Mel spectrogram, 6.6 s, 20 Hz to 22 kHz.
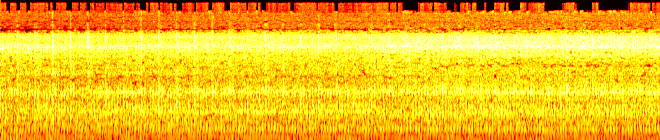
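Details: BMW E60 525d diesel idling cold, fresh 5W-30 oil, with a light, fairly regular tick about three a second over the usual clatter; ticking disappears once engine reaches about 80°C — engine ticking at cold idle.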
